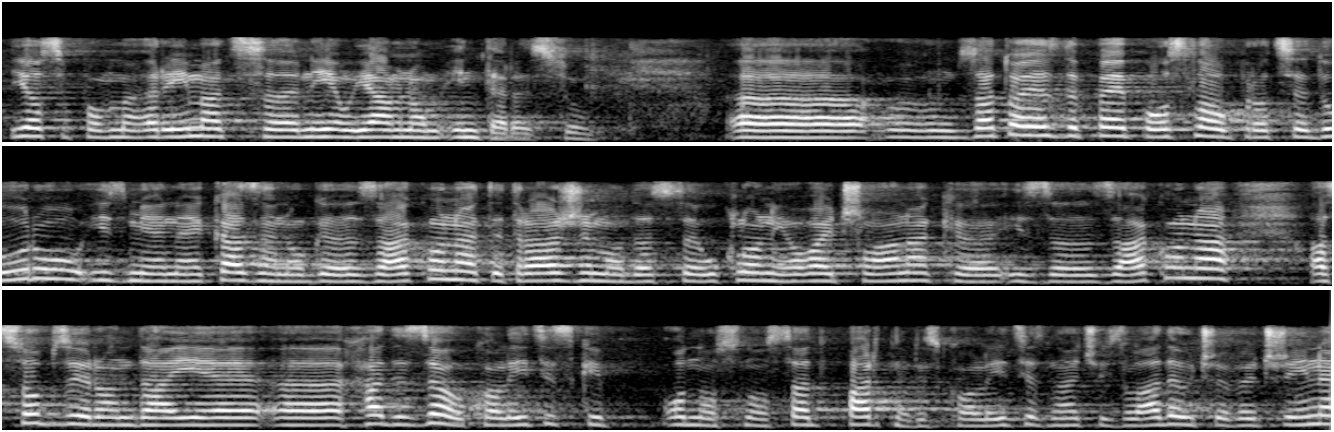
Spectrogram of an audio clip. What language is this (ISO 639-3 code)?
hrv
